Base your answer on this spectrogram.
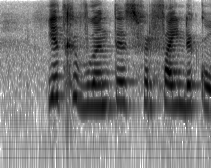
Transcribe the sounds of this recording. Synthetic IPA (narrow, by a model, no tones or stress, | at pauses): ʔiətχəvuəntəsfərfɛjndəkɔ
